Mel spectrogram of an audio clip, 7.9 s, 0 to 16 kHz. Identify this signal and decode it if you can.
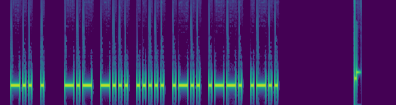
Morse code, heard as a keyed tone, about 20 wpm, 700 Hz. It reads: DE KB5LPL
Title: USA Callsign DE Callsign - 6 Characters - 20wpm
